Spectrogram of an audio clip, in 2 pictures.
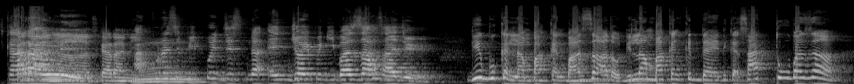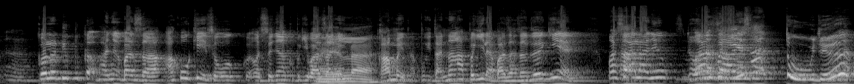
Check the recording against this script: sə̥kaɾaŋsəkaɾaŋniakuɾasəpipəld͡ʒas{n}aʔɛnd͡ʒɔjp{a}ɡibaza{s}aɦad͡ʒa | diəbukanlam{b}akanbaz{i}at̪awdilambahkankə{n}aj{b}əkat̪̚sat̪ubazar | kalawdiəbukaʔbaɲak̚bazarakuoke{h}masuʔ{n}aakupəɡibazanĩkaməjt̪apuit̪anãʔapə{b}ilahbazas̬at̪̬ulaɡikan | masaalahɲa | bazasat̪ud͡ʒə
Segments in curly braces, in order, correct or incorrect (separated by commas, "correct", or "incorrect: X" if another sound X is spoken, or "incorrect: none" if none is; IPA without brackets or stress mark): correct, incorrect: ə, correct, correct, incorrect: a, incorrect: d, incorrect: d, incorrect: s, incorrect: ɲ, incorrect: ɡ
